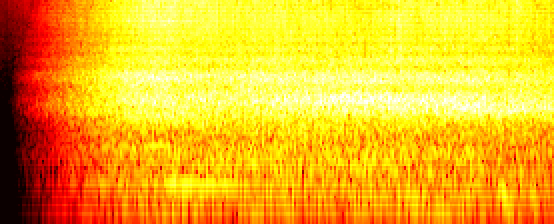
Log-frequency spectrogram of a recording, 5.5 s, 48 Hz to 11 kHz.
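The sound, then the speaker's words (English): Street traffic at the corner of Wilcox and De Longpre in Hollywood, outside the LAPD Hollywood police station, rises in quickly and then holds as a steady, dense roadway rumble with no voices. “Now we're standing right on the corner of Wilcox and DeLongpre, 1358 North Wilcox, which is the LAPD's Hollywood police station.”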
